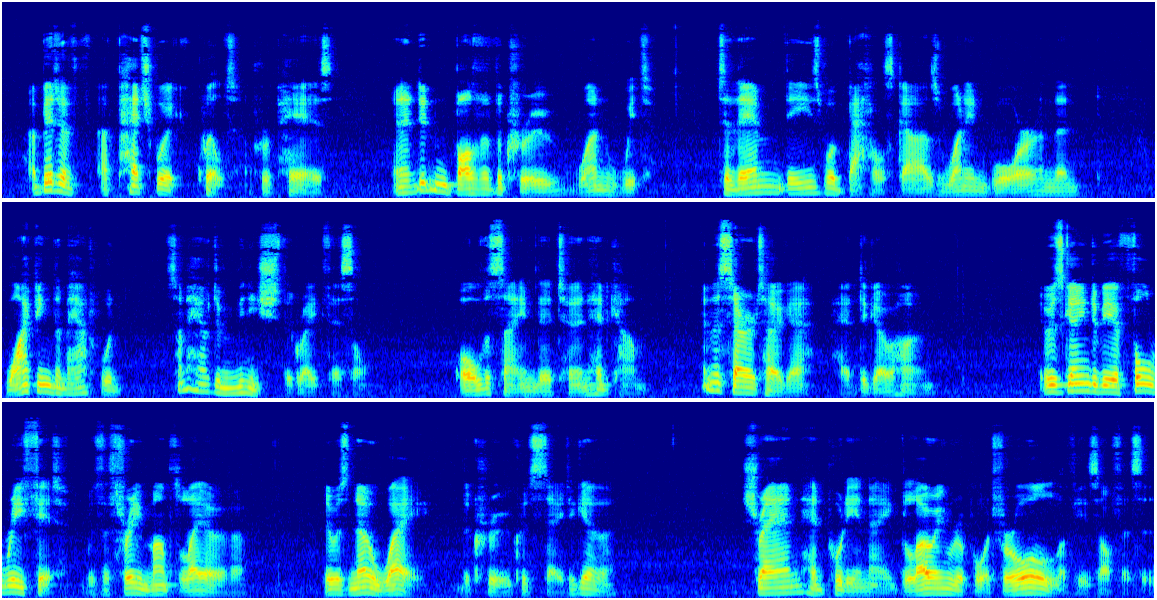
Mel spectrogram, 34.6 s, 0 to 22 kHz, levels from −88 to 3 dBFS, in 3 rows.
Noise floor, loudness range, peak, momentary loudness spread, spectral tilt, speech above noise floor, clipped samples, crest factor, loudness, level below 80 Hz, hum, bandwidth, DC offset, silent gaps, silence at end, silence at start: -66 dBFS; 6 LU; -8 dBFS; 16 LU; -4 dB/octave; 34 dB; under 0.1%; 26 dB; -32 LUFS; -68 dBFS; none; 16 kHz; under 0.1%; none; 0.1 s; 0.25 s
